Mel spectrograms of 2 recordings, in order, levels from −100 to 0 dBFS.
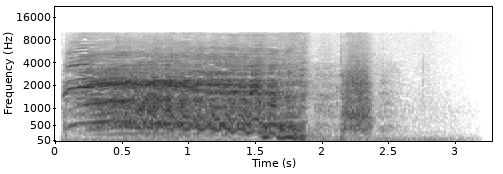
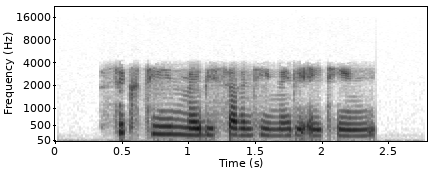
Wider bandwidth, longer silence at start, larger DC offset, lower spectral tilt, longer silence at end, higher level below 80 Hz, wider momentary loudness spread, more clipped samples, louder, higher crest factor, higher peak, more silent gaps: first, 10.5 kHz vs 3.9 kHz; second, 0.05 s vs 0.45 s; neither; second, -4 dB/octave vs -9 dB/octave; first, 0.9 s vs 0.4 s; about the same, -54 dBFS vs -52 dBFS; first, 16 LU vs 9 LU; neither; about the same, -19 LUFS vs -19 LUFS; about the same, 18 dB vs 18 dB; second, -6 dBFS vs 0 dBFS; neither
